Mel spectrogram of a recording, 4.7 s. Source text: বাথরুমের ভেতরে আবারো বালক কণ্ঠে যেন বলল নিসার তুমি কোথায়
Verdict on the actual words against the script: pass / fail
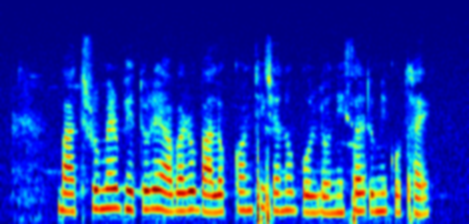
pass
